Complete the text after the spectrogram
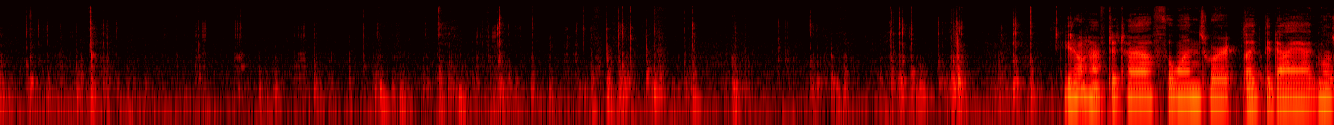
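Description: A small plastic hook clicks and taps softly against stretched rubber bands.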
